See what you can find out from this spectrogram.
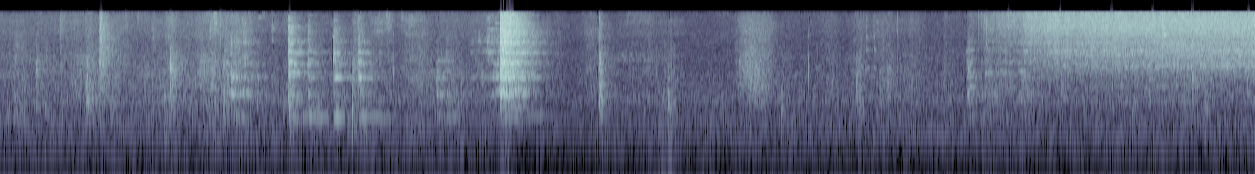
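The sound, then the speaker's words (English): Vegetables, including celery, frying in olive oil in a pan. Clinks of pots and cutlery come first, then a steady, bright hiss of sizzling fills the last few seconds. “And I actually already have some olive oil in my pan.”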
